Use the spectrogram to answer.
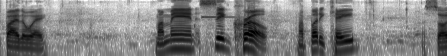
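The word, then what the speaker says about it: Cig Cro: Sig Crow, C-I-G-C-R-O. Like cigarette, Sig.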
